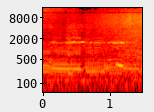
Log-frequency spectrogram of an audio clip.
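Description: A car engine hums loudly and steadily, its tone rising slightly as it accelerates near the end, with no voices over it.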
